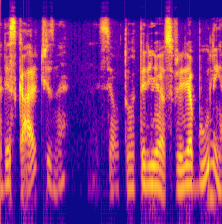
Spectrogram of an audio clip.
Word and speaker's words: Descartes: Aliás, a pronúncia é Descartes, não é Descartes, né?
